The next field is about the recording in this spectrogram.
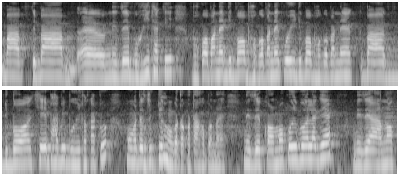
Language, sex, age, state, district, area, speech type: Assamese, female, 45-60, Assam, Golaghat, urban, spontaneous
